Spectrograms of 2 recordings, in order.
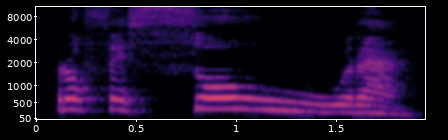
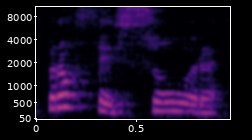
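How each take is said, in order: First: "professora" said as "professoura", long "ou"; slow, exaggerated "professoura" for "professora"; overcorrected vowel. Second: Said in the usual way. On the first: Shown as a demonstration. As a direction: wrongly add a stretched u to "professora". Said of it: "colocar i onde não tem ou u". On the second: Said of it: "na hora de escrever professora".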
